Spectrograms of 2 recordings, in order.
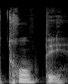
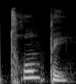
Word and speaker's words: tromper: Now, Earlier I said that you need to make sure that you're pronouncing tromper well. Tromper. And the reason for that is because there's another verb in French, and that's tremper.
